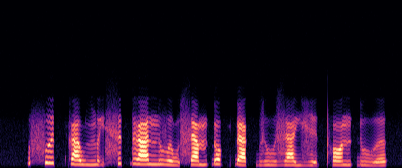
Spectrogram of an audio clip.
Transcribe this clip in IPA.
f əː˦˥ t̚ k a̤˨˩ w ŋ ə̰˧˨ j s ə˦˥ t̚ ɣ a˧ n v ə˧˩ w s a˨˦ m ɗ ɔ˦˥ k̚ ɗ a˨˩ k̚ z ṳ˨˩ z a̤˨˩ j ɣ ḛ˧˨ t̪ʰ ɔ˧ n ɗ u˧˩˨ ə̯

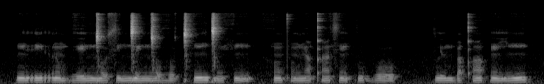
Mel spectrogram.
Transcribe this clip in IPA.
ĩ r i r õ bʱ e ŋ͡ǀ o s i ŋ͡ǀ e ŋ͡ǀ o ɦ o ǀʰ ĩ ɡ͡ǀ ẽ h ĩ | h õ pʼ õ ŋ ẽ qʼ ẽ s ẽ k u bʱ o | k l ʉ m b ʉ qʼ õ ʔ ẽ j ĩ

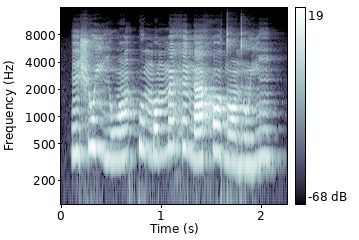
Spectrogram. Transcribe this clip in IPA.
e˨ ʃ o˧ j i˨ w ɔ̃˨˦ k͡p o˦˨ m ɔ˧ m ɛ̃˦ h ɛ˦˨ n a˨˦ h ɔ˦˨ d ɔ̃˨ d ũ˨ j ĩ˧

